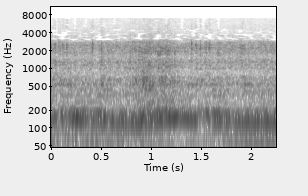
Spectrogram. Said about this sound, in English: Driving the station agent's old car along the winding road, Kent and Lois go on to the Barrow Ranch. With less than a mile to go, the stillness of the night is broken only by the steady chugging of the ancient motor as it struggles laboriously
